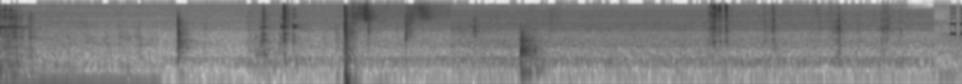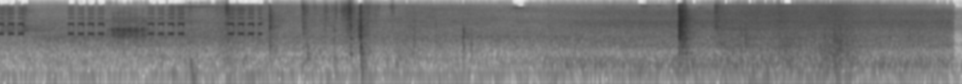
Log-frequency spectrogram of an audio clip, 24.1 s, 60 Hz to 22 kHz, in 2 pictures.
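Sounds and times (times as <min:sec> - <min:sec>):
steady low hum: 0:00.0 - 0:24.0
short high beeps: 0:11.9 - 0:15.4.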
